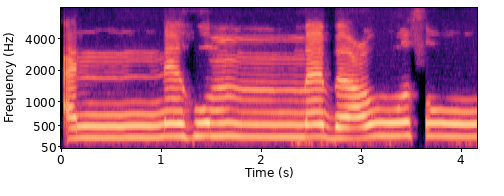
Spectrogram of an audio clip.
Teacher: Mim sukun ketemu dengan mimnya, dia gunnahkan idgham mimi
